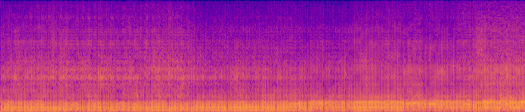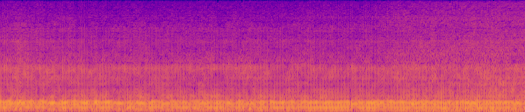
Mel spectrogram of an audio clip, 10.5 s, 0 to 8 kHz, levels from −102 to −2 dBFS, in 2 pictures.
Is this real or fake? fake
